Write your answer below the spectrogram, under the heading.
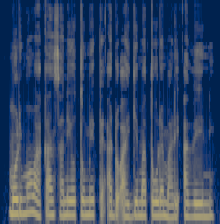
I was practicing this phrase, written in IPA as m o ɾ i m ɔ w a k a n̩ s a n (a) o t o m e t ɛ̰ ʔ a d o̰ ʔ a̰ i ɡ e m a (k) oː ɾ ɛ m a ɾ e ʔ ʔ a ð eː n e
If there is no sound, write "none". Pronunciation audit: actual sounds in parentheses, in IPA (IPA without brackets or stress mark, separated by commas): e, t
